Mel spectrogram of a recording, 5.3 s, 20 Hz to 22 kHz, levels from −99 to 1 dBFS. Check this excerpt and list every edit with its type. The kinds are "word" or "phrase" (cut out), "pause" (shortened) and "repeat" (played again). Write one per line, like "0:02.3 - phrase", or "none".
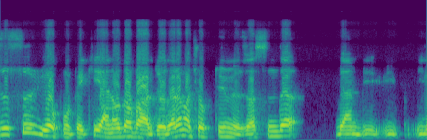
none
